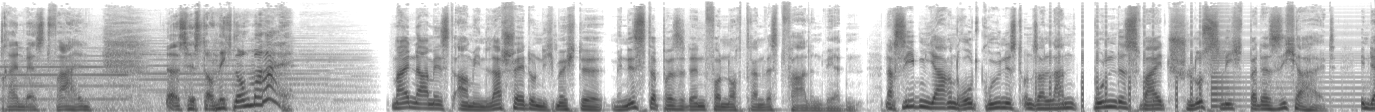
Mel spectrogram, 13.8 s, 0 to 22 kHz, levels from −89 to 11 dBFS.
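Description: From 10.36 to 12.01 s there are GSM signalling bursts, a galloping dit-dit-dit of short 217 Hz buzzes, nearly as loud as the sound itself. A nearby 2G phone is sending brief radio bursts that the audio circuit rectifies. Then, from 12.11 to 13.71 s, it settles into a steady GSM phone buzz, a raspy 217 Hz tone full of harmonics at about 14 dB below the signal, as the phone holds a call.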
